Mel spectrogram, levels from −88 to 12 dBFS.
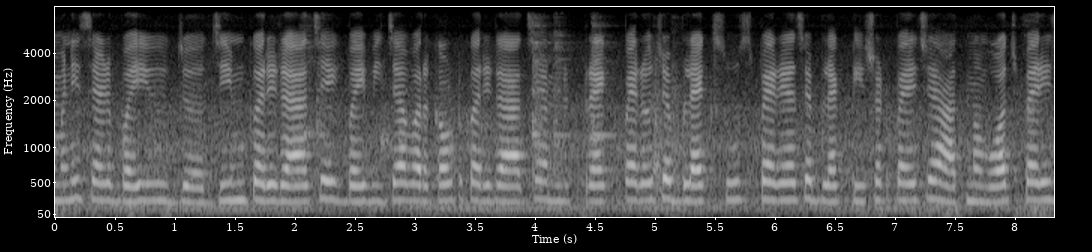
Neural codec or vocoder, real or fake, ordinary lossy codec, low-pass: none; real; none; 7.2 kHz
